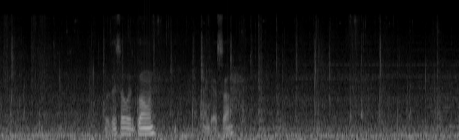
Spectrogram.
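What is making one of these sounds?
Footsteps run quickly across a metal floor.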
